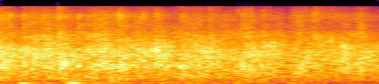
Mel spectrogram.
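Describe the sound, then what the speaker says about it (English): An audience at a data science meetup panel applauds, a dense even wash of clapping from a roomful of people that continues steadily throughout. "give a round of applause"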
